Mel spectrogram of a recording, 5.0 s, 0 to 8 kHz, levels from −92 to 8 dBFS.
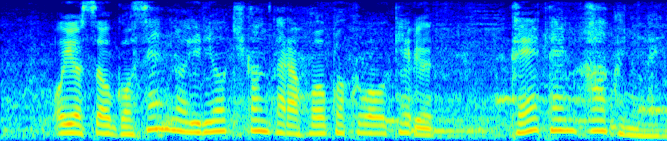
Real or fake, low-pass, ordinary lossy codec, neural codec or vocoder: fake; none; none; codec, 16 kHz, 4 kbps, FreqCodec, larger model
